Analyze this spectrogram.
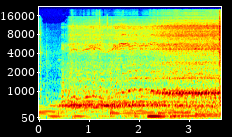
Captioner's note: whirring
